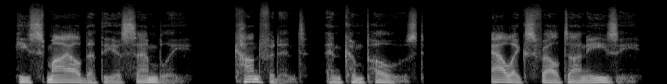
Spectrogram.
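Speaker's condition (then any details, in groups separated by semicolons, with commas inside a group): No condition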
